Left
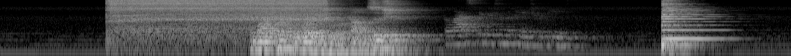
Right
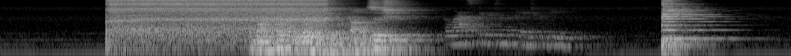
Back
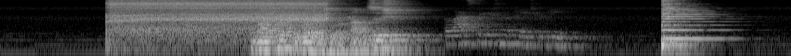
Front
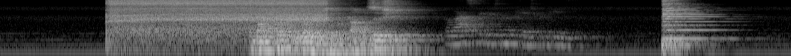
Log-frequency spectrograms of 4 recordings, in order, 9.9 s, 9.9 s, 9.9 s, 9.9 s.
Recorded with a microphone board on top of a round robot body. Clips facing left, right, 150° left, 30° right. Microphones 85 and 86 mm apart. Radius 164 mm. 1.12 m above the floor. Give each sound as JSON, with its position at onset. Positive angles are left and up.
{"t": 1.3, "sound": "boiling", "azimuth_deg": -125, "distance_m": 0.7}
{"t": 3.1, "sound": "a man speaking", "azimuth_deg": -90, "distance_m": 4.5}
{"t": 5.5, "sound": "a woman speaking", "azimuth_deg": -165, "distance_m": 3.5}
{"t": 8.3, "sound": "a guitar", "azimuth_deg": 180, "distance_m": 2.5}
